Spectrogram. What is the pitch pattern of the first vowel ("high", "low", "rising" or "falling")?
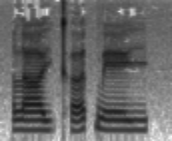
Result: low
